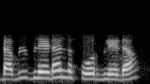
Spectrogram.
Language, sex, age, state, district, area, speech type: Tamil, female, 30-45, Tamil Nadu, Thanjavur, rural, conversation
